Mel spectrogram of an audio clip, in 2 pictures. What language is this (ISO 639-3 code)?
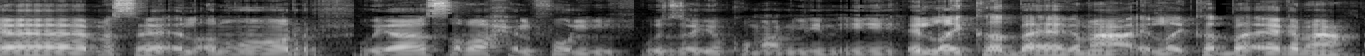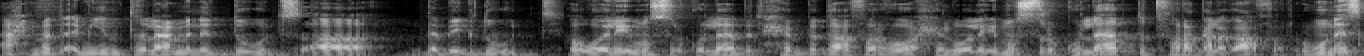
ara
